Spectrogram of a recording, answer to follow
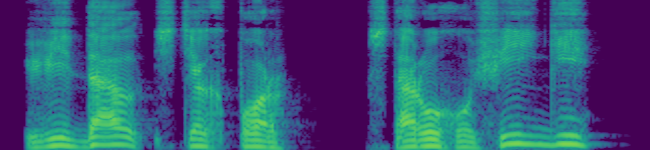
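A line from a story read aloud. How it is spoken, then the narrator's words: Plain. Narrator (Russian): спросил он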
